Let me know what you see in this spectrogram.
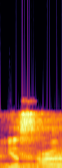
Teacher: سین ساکن پہ ہمس ہے ، عین کھڑا زبر ہونے کی وجہ سے 2 حرکات لمبا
